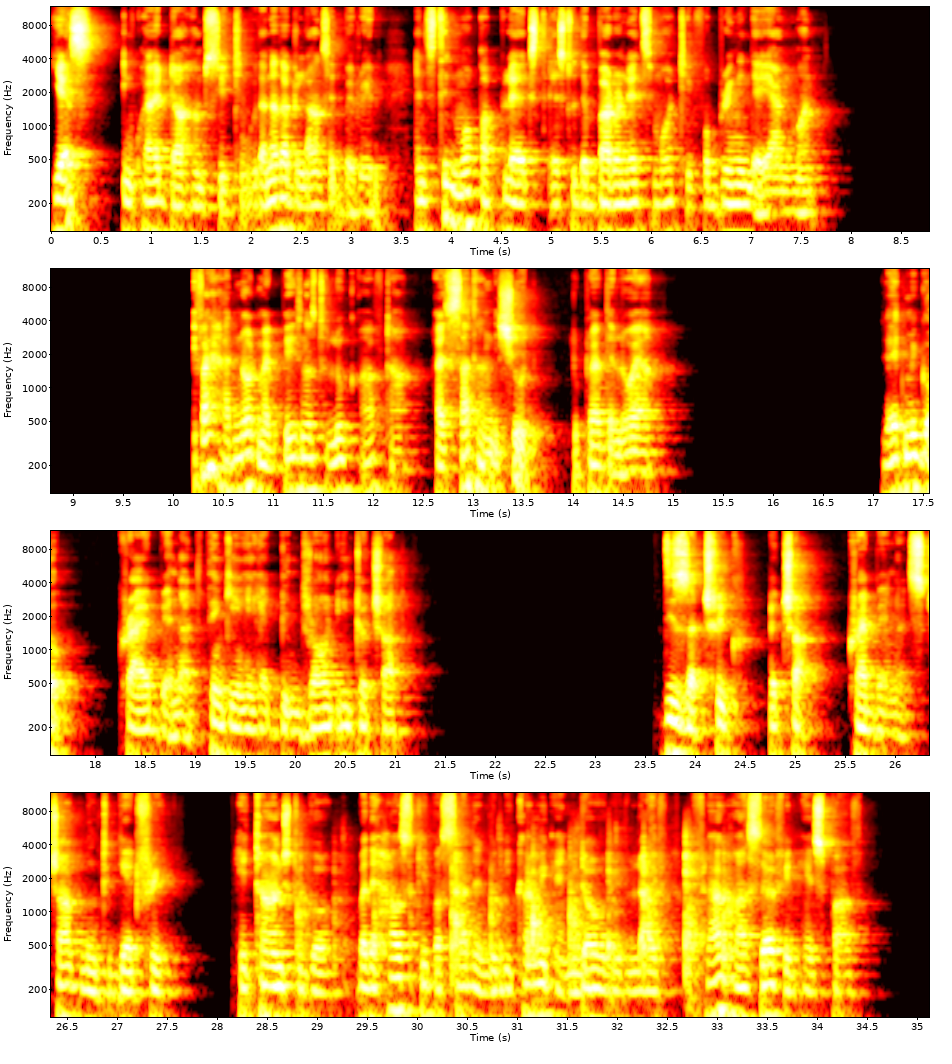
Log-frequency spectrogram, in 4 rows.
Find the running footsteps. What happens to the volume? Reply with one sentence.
The loudness of the running footsteps goes up.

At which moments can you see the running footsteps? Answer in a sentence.
You can hear the running footsteps from 28.4 to 33.5 s.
